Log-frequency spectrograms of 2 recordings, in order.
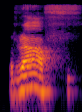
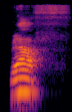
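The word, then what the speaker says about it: rough: টাফ, টাফ, টি ও ইউ জি এইচ, ও ইউ জি এইচ উচ্চারণ আছে, উচ্চারণ হচ্ছে আফ এরকম, টি দিয়ে দিলে টাফ, মিলিয়ে পড়লে টাফ, কঠিন। রাফ, জি আর ও ইউ জি এইচ, রাফ, খসখসে।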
